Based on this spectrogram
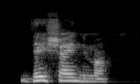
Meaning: plural of déchainement
- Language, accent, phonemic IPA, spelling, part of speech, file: French, Canada, /de.ʃɛn.mɑ̃/, déchainements, noun, LL-Q150 (fra)-déchainements.wav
